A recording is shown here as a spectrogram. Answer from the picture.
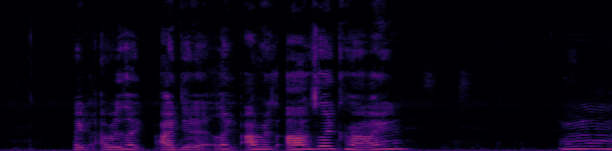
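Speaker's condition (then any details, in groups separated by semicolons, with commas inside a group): Cerebral palsy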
